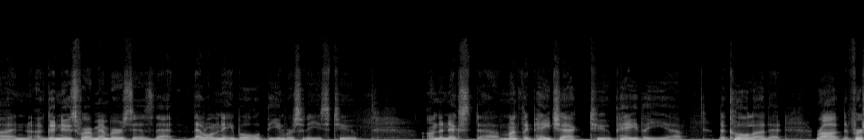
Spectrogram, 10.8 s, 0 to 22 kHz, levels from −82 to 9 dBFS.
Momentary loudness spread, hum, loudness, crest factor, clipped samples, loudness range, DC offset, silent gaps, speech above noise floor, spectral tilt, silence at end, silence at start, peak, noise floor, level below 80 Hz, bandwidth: 12 LU; none; -28 LUFS; 18 dB; under 0.1%; 5 LU; 2%; none; 24 dB; -7 dB/octave; 0 s; 0 s; -10 dBFS; -51 dBFS; -46 dBFS; 11.5 kHz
